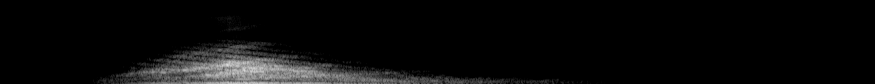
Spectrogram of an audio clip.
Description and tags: A spaceship flyby. A little doppler shift in there. A little reminiscent of a tie fighter. A bit of low end rumble on the pass.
